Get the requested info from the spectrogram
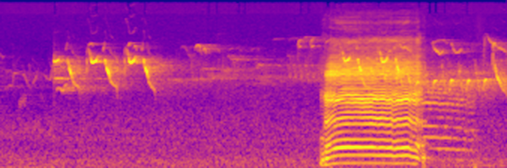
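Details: Lamb grazing in a cool green forest gives a single loud, harmonic, slightly quavering bleat lasting about a second, preceded by quick chirping birdsong in the background.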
